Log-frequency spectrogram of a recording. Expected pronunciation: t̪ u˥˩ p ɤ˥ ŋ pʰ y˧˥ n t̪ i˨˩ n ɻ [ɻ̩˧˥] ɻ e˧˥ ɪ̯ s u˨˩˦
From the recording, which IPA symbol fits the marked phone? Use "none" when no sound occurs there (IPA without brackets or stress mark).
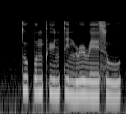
ɻ̩˥˩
